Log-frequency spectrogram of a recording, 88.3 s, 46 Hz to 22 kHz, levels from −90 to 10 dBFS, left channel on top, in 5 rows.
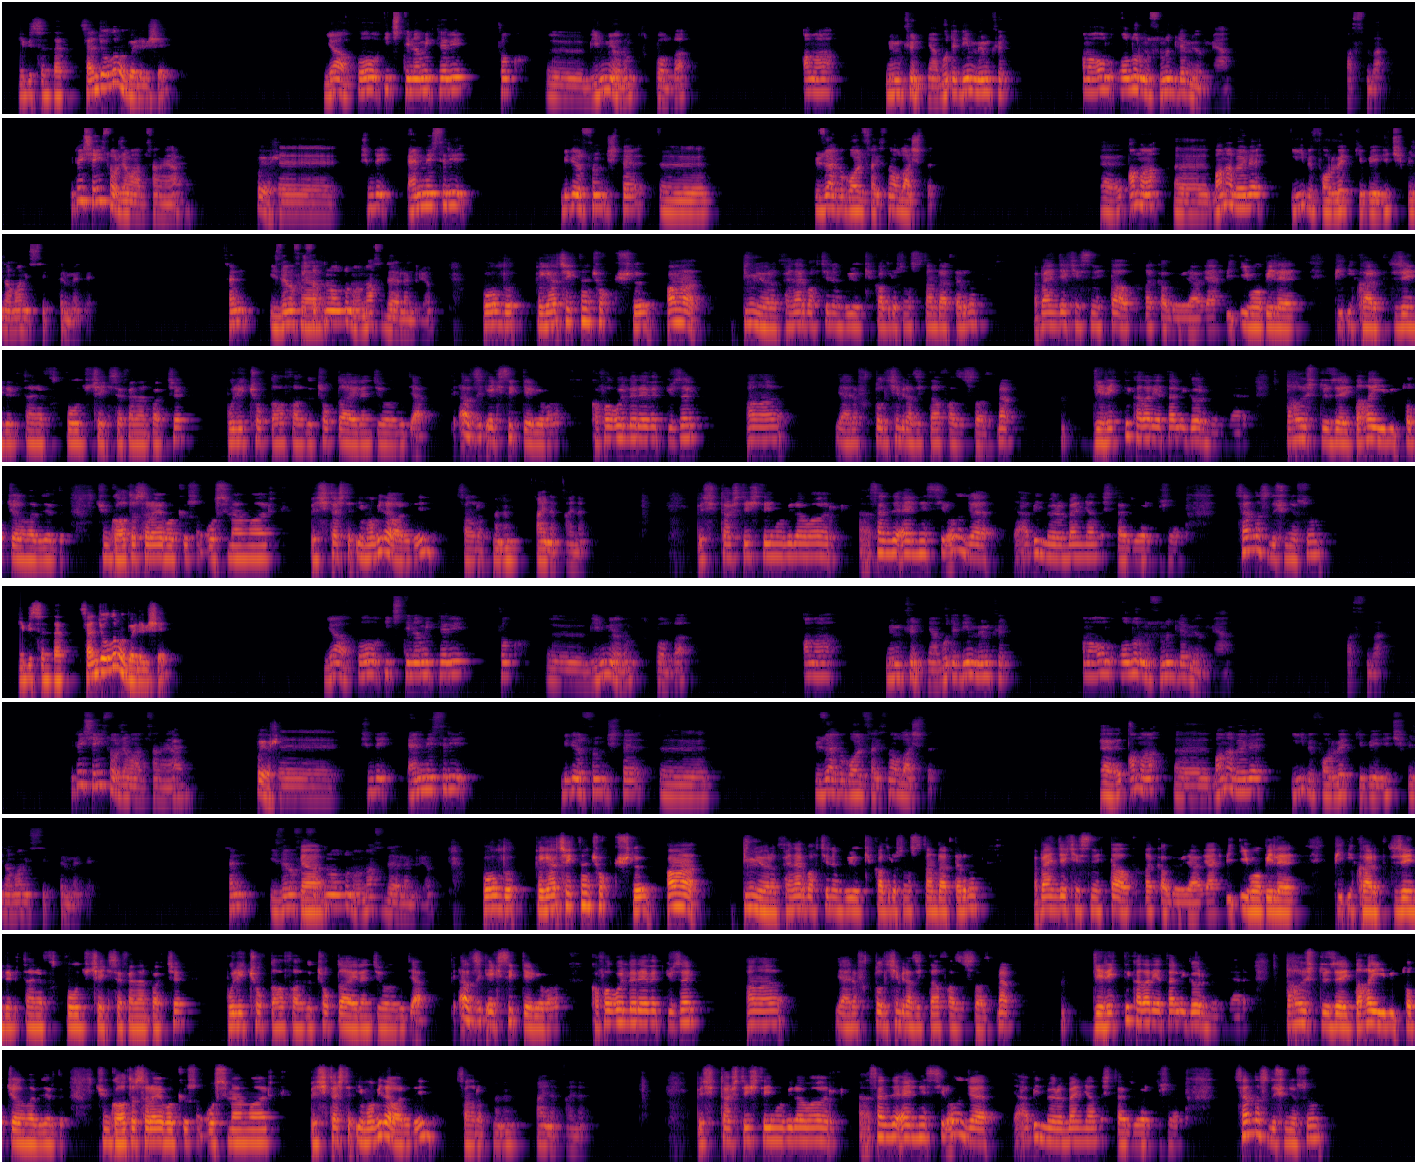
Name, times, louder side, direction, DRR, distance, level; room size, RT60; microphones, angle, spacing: voice 1, 0.2-2.1 19.8-19.9 20.9-21.1 31.4-31.7 39.1-39.4 40.9-41.0 41.3-44.0 44.6-47.5 48.2-53.5 53.8-55.3 55.8-58.3 58.7-60.0 60.4-61.7 62.3-62.8 63.4-65.6 66.6-68.8 69.0-74.0 74.5-76.0 76.4-76.7 79.0-79.1 79.3-81.1 81.4-85.7 86.1-87.2, right 5 dB, 55° right, 0.5 m, -29 dB
voice 2, 4.0-5.8 6.2-6.5 6.8-8.6 10.0-10.4 11.0-12.6 13.5-15.3 16.8-17.2 18.5-19.9 21.1-21.8 22.2-23.5 24.6-26.5 27.8-29.2 31.7-33.4 33.8-36.3 38.2-40.7 76.8-77.9, left 5 dB, 45° left, 0.4 m, -32 dB
4.0 x 3.5 x 3.5 m
head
